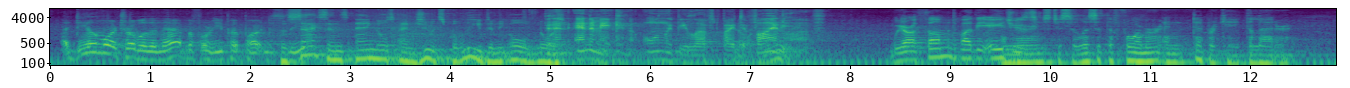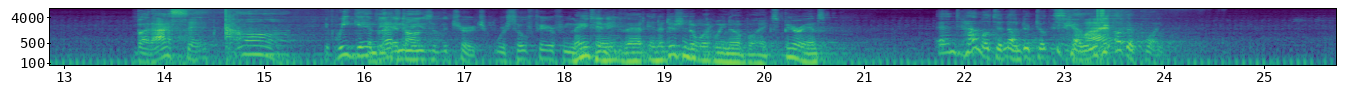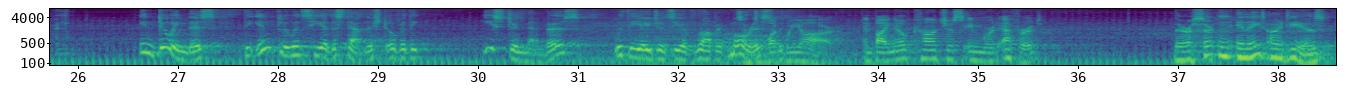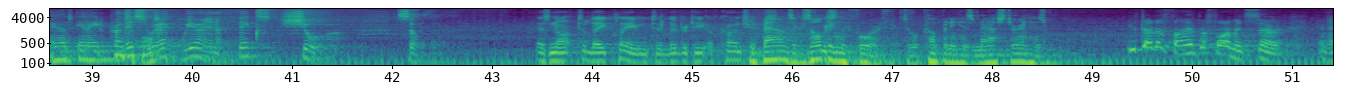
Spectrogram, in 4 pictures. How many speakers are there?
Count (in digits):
9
